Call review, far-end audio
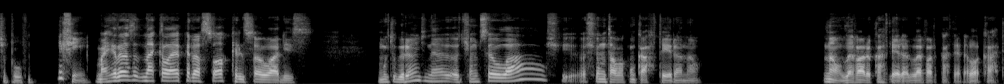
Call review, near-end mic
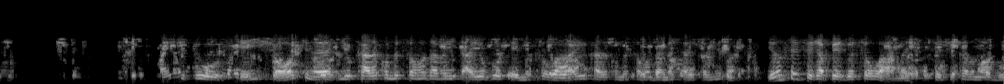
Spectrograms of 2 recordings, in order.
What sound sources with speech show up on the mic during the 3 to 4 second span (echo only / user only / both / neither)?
both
